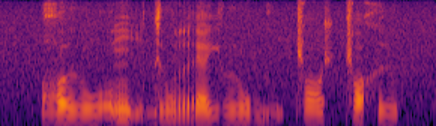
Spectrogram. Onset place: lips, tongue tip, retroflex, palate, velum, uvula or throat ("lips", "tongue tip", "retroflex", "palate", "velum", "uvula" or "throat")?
uvula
